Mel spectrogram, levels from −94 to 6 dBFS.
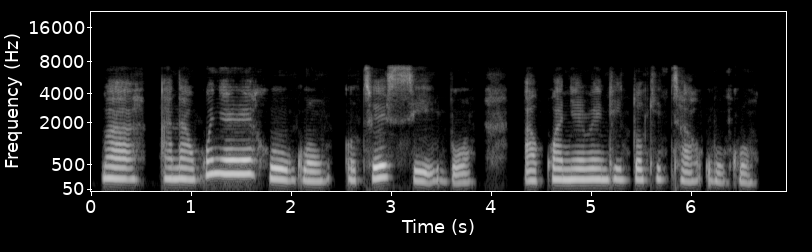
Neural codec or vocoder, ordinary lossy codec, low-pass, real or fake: codec, 16 kHz, 16 kbps, FunCodec, trained on LibriTTS, 50 frames a second; none; 7.2 kHz; fake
